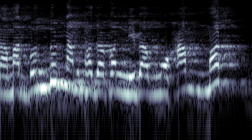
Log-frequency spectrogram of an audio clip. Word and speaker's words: মোহাম্মদ: বন্ধুর নামটা যখন নিবা মোহাম্মদ মোহাম্মদ এই শব্দটা যখন তুমি উচ্চারণ করবা তখন তোমার মুখটা বন্ধ হয়ে যাবে মিলে যাবে উপরের টোটের সাথে নিচের টোট মিলে যাবে।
